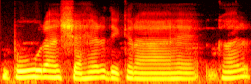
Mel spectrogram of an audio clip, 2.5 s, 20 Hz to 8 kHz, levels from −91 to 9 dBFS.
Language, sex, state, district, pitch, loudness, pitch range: Hindi, female, Jharkhand, Sahebganj, 170 Hz, -13 LUFS, 155-185 Hz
